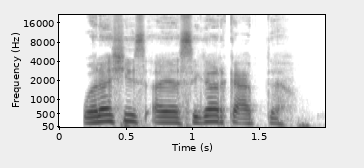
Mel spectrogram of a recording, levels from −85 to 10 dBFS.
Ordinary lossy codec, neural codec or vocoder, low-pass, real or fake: none; none; none; real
